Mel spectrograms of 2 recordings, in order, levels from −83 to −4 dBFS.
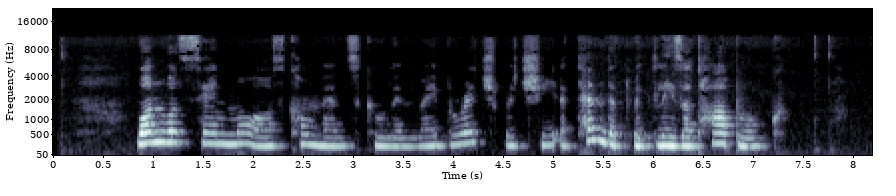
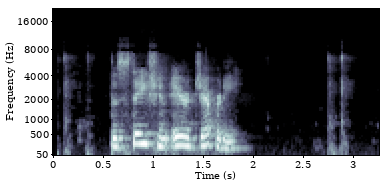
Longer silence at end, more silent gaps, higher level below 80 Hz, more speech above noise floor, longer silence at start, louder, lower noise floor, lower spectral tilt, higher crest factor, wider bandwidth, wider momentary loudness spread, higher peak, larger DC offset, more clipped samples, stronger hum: first, 0.95 s vs 0.45 s; neither; second, -64 dBFS vs -46 dBFS; second, 32 dB vs 55 dB; first, 0.85 s vs 0.1 s; second, -23 LUFS vs -14 LUFS; second, -55 dBFS vs -68 dBFS; about the same, -5 dB/octave vs -4.5 dB/octave; first, 22 dB vs 16 dB; first, 11.5 kHz vs 7.8 kHz; second, 13 LU vs 24 LU; about the same, -2 dBFS vs -2 dBFS; neither; neither; neither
